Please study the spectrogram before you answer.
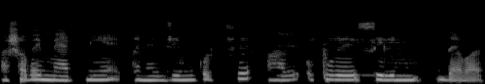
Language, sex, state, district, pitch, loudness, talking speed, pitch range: Bengali, female, West Bengal, Kolkata, 210 Hz, -34 LUFS, 135 wpm, 195-215 Hz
